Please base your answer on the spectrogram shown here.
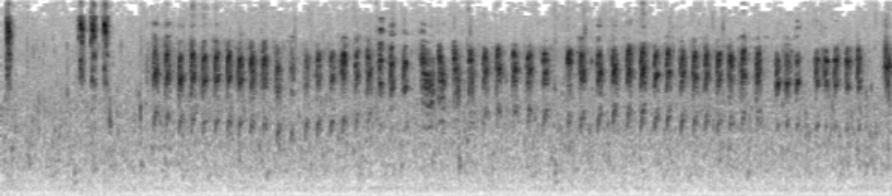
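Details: Eurasian tree sparrow lure call: fast, bright chirps in a steady chatter, about six or seven a second, high and slightly buzzy, running almost without pause over faint background hiss.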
